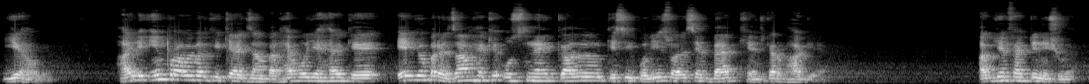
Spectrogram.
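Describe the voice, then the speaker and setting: Higher-voiced Pakistani man lecturing, echoey and distant. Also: moderate pace, darkish tone. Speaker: law lecturer. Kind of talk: explanatory lecture, reading articles aloud and explaining them. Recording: echoey room, distant microphone.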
